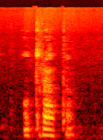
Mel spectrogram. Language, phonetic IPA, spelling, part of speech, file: Polish, [uˈtrata], utrata, noun, LL-Q809 (pol)-utrata.wav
